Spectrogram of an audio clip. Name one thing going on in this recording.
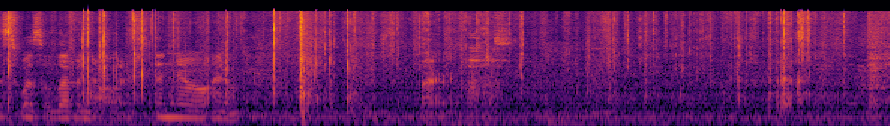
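A cardboard box rattles and scrapes as hands handle it.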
